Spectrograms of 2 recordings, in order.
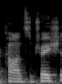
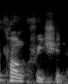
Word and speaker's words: concretion: Is it pronounced concretion or concentration? Let me just double check that. It is concretion.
